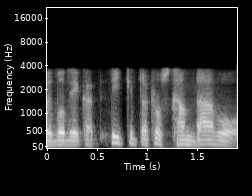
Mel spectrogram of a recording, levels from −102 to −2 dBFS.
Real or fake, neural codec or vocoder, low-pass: fake; codec, 16 kHz, about 1 kbps, DyCAST, with the encoder's durations; 3.6 kHz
